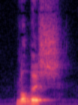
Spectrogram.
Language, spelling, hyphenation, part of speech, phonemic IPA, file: Dutch, lobbes, lob‧bes, noun, /ˈlɔ.bəs/, Nl-lobbes.ogg
- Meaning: 1. large, well-mannered or friendly dog 2. kindly but oafish person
